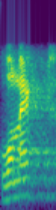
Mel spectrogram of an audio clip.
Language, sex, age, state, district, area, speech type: Bengali, male, 18-30, West Bengal, Purulia, urban, conversation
